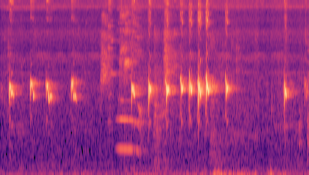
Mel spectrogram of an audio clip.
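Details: Sooty-headed bulbul lured into song: four spaced chirps, then an accelerating burst of rapid chirped notes and a final lone chirp, with occasional low thumps.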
